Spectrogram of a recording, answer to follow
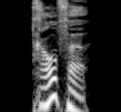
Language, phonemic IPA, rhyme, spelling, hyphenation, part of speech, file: German, /ˈtʁaʊ̯fə/, -aʊ̯fə, Traufe, Trau‧fe, noun, De-Traufe.ogg
- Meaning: 1. eaves 2. combined baptism and wedding ceremony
